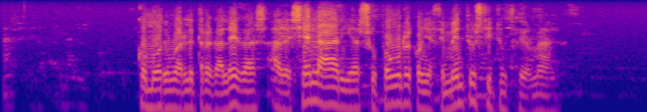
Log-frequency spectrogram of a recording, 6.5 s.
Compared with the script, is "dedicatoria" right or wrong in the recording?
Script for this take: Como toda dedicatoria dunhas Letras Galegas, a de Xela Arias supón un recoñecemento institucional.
wrong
